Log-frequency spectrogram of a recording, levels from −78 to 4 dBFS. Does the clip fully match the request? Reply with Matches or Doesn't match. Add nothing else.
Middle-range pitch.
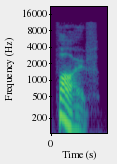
Matches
